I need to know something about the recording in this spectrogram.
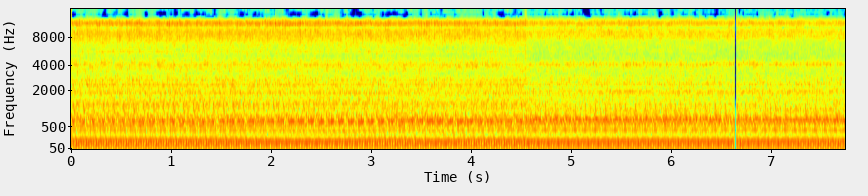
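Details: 1962 GM 4106 bus with Detroit Diesel 6V92TA idling after an oil change: deep, even diesel chatter at about three pulses a second, no misses or knocks. Healthy idle.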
